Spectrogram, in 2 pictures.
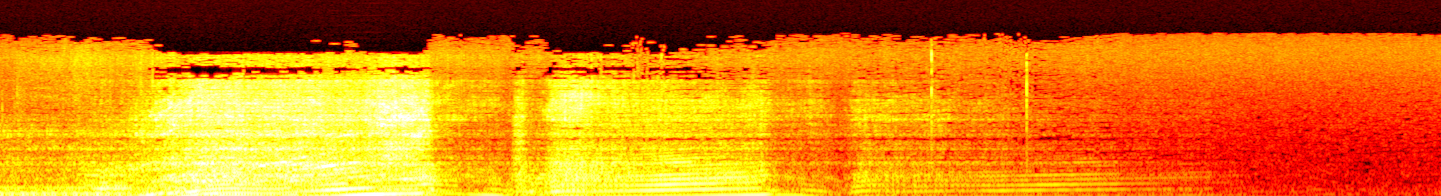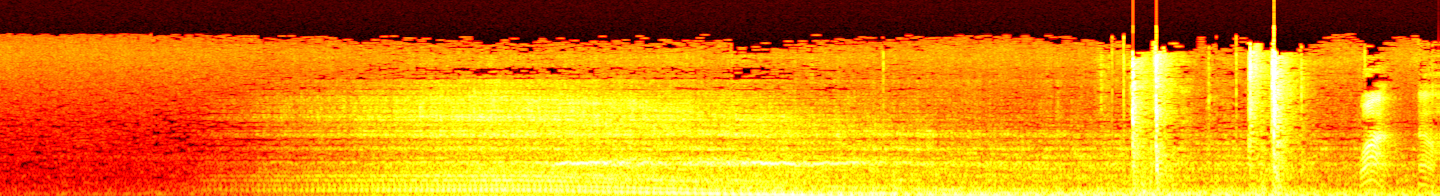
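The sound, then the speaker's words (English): A truck engine revs hard during a chase down a bad road, its pitch climbing and dropping, then fades almost to silence before roaring back up and holding steady, with a few sharp clatters near the end. “We black and blue from chase down this bad road.”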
